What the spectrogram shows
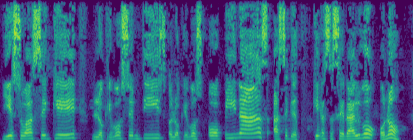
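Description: A woman's voice: a little high, expressive, unhurried, no room sound, clean studio sound. A woman with an Argentine Spanish accent, explaining on a radio show how thoughts shape children's emotions, acting out little voices in her examples. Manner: uses voiced examples and asides. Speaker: guest speaker on parenting and emotions.

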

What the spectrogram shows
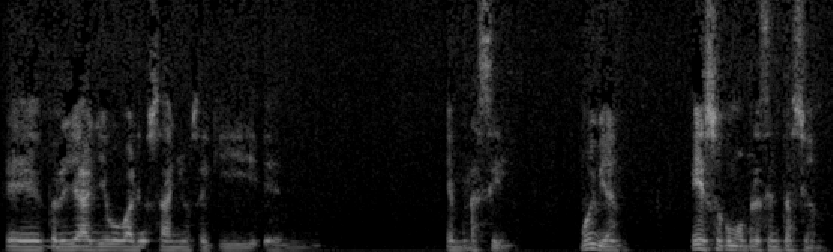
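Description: A Chilean man in his sixties answers radio interview questions as a priest. His voice is low and gravelly with a husky edge. He talks very slowly, stopping often to search for words. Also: mellow. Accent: Chilean Spanish. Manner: slow and hesitant, many fillers. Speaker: priest, guest.

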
